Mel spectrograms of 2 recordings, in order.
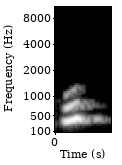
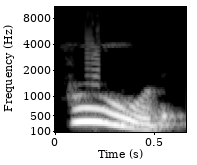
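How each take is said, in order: First: The vowel is said short. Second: The vowel is said long. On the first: The speaker calls it wrong. "It's not ഫുഡ്" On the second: The speaker calls it right. "It's ഫൂഡ്"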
